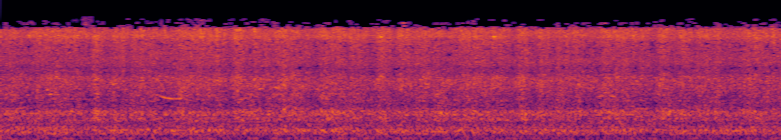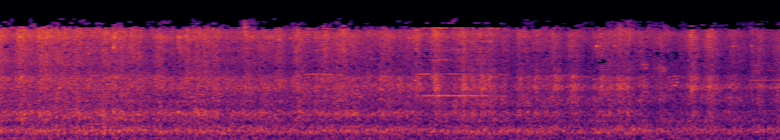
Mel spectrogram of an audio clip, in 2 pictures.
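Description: Train crossing a railway bridge: a steady, loud rumble of wheels on the rails that eases off slightly near the end.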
